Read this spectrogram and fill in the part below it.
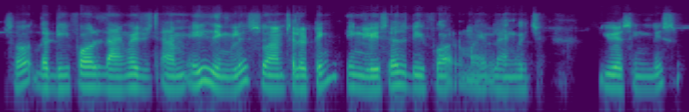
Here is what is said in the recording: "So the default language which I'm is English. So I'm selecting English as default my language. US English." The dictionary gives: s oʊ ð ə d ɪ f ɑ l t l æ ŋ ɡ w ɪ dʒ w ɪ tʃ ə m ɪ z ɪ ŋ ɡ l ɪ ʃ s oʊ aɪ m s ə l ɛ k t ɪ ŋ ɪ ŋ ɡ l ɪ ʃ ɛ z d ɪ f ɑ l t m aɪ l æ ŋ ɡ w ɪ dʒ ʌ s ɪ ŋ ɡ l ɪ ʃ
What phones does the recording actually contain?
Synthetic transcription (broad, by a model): s oʊ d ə d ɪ f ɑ l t l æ ŋ ɡ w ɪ dʒ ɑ ə m ɪ z ɪ ŋ ɡ l ɪ ʃ s oʊ aɪ m s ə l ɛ t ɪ ŋ ɪ ŋ ɡ l ɪ ʃ ɛ z d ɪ f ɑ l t m aɪ l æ ŋ ɡ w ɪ dʒ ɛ s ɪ ŋ ɡ l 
